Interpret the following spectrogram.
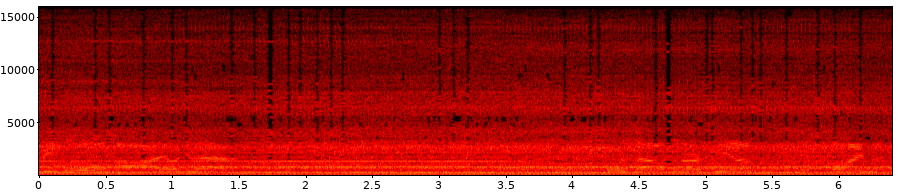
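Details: Generac-built Honeywell propane standby generator with an overspeed fault that recurs after reset: constant high-pitched drone with no hunting, well above normal speed. A failing stepper motor is suspected, not confirmed.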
